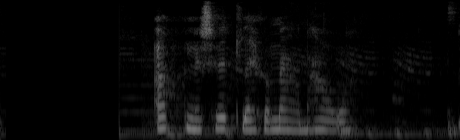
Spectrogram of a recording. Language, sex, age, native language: Icelandic, female, 15, Icelandic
